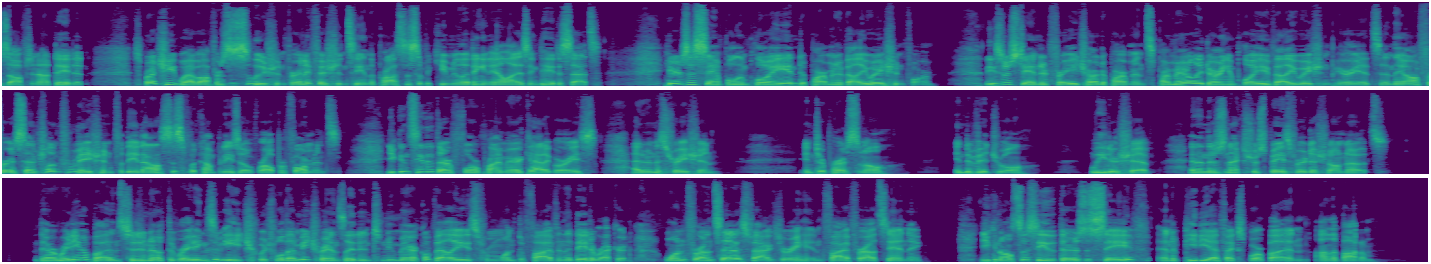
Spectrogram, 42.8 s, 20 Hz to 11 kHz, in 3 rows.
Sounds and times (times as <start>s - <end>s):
Speech: 0.0s - 21.5s, 22.3s - 23.2s, 23.8s - 24.6s, 25.2s - 28.2s, 28.9s - 42.3s.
